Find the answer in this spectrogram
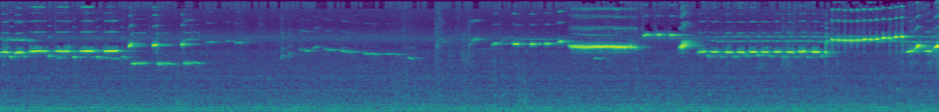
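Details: Russian canary in Kuwait singing high whistled notes and short trills, a quiet pause midway, then loud rolling phrases ending in a rapid pulsed trill.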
